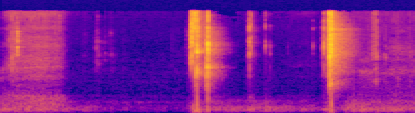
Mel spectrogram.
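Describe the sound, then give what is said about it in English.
A can of wild berry Truly hard seltzer is cracked open: a sharp double snap, then a louder pop about a second later, each trailing into a brief fizzy hiss over quiet room noise. “That was the sound of Charlie opening up a truly.”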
